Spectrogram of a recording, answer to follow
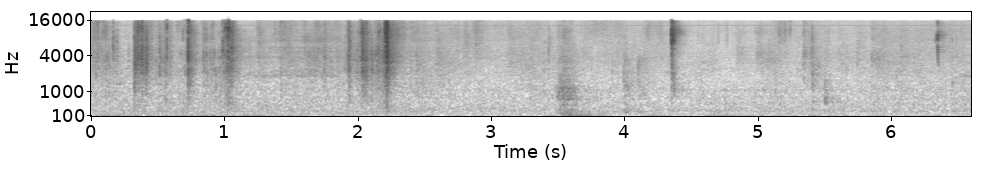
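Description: Thin Bible pages being leafed through by hand: a scattered series of short paper flicks and rustles.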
